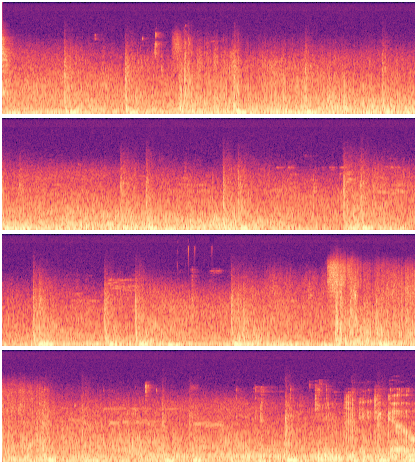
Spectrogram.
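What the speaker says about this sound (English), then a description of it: "Fire all weapons." Sustained barrage of weapons fire in the EVE Online space game, dense booming blasts and crackling impacts rolling continuously with a brief burst near the end, loud and close with no talk.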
